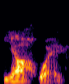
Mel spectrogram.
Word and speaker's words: Yahweh: The holy name is characterized by the 4 Hebrew letters YHWH, which in some circles people pronounce it Yahweh.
